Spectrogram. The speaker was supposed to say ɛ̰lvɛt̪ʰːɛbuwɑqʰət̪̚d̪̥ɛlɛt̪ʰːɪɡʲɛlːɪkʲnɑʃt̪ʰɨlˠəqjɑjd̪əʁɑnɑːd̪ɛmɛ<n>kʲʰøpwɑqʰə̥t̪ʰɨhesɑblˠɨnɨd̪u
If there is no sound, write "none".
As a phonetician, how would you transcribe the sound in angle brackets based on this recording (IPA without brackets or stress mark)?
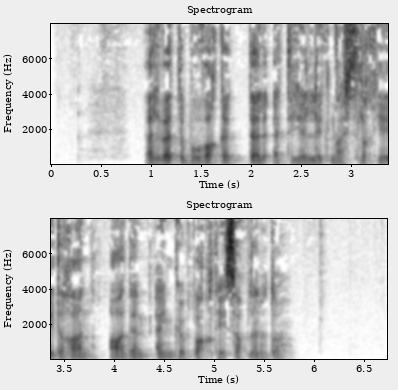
ŋ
